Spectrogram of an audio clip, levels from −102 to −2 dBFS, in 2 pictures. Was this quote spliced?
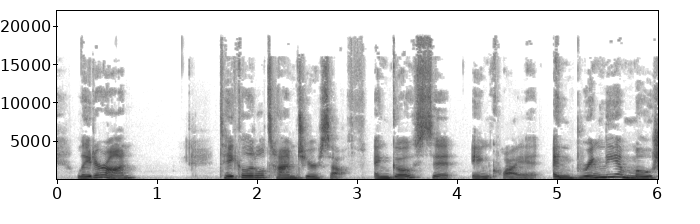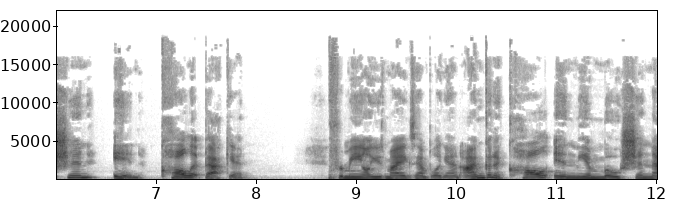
yes; 4 cuts; at 3.1 s, 4.9 s, 6.5 s, 8.7 s

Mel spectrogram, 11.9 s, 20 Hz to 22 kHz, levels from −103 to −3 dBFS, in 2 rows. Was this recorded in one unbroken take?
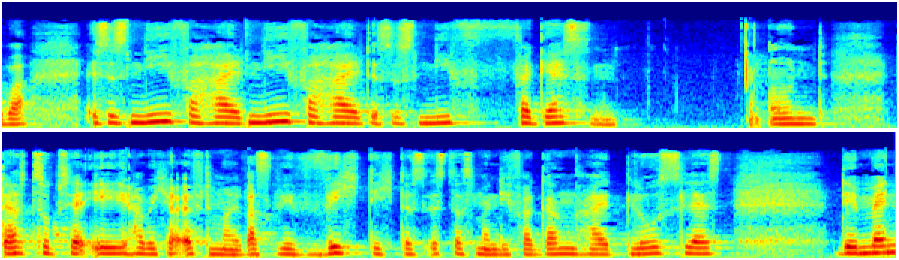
no; 4 cuts; at 1.6 s, 6.3 s, 7.4 s, 7.8 s

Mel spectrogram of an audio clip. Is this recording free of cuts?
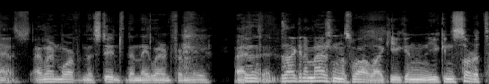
no; 4 cuts; at 1.3 s, 2.3 s, 2.8 s, 3.4 s

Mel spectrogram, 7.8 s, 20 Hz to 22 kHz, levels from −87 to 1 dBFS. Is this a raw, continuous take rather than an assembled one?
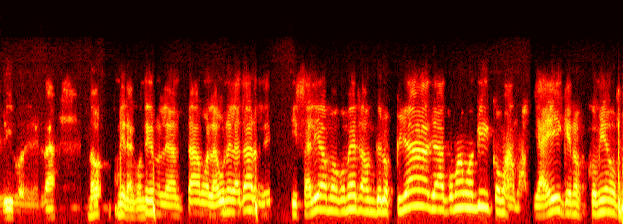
no; 2 cuts; at 1.8 s, 6.6 s

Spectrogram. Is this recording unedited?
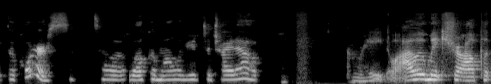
no; 2 cuts; at 1.3 s, 2.0 s

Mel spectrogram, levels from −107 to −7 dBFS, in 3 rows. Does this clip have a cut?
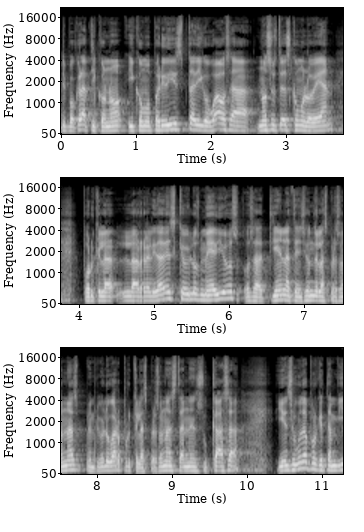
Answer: no; 0 cuts

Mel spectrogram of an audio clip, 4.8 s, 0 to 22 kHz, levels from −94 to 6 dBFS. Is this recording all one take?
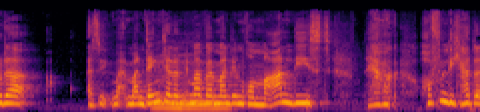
yes; 0 cuts

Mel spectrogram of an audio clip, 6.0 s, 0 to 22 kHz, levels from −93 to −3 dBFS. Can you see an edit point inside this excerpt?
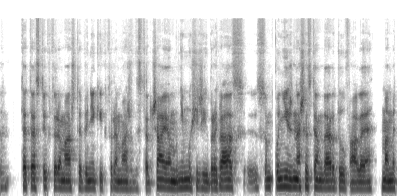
yes; 3 cuts; at 2.7 s, 3.3 s, 4.1 s

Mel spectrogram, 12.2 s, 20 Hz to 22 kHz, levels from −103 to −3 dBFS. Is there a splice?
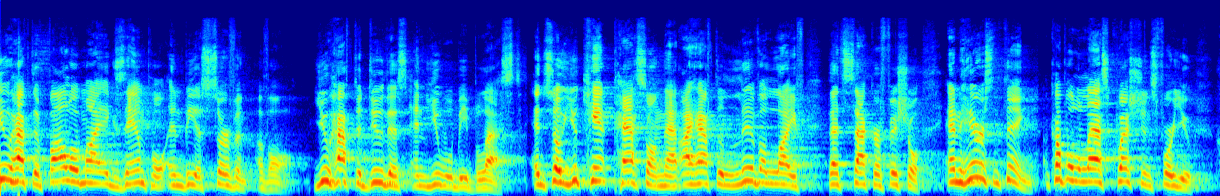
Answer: yes; 3 cuts; at 3.1 s, 5.3 s, 10.4 s

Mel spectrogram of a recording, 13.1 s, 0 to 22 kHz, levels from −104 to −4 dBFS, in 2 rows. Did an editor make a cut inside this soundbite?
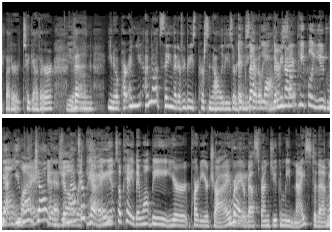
yes; 1 cut; at 6.5 s

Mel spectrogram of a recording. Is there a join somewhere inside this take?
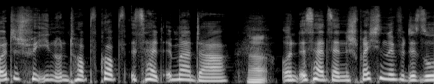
no; 0 cuts

